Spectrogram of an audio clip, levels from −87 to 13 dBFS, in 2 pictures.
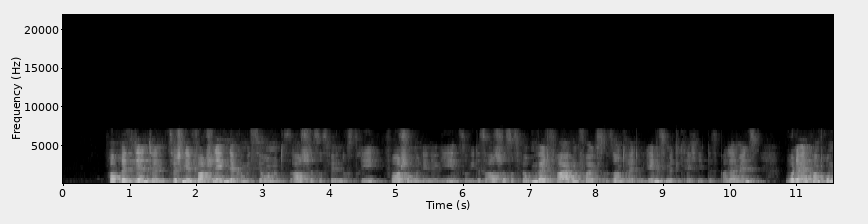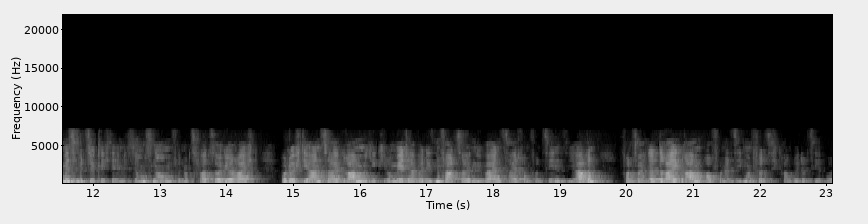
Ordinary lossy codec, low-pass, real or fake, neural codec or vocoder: AAC, 32 kbps; 7.2 kHz; real; none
